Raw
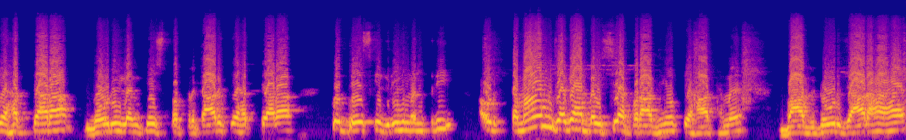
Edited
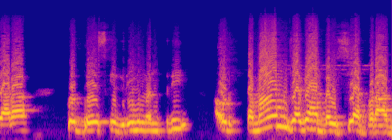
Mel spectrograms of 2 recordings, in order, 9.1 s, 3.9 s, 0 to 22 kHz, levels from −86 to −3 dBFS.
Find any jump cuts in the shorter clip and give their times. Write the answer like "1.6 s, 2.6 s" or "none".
none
